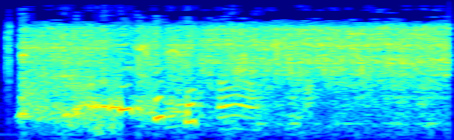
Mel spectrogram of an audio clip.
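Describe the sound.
A steady rush of running tap water starts abruptly and continues at an even level, with brief murmured voices partly heard over it near the start.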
